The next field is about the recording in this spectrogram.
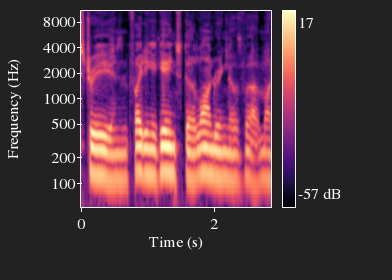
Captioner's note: speaking French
